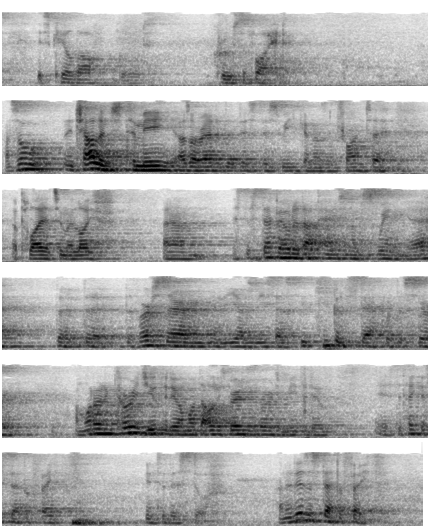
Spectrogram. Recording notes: Recorded live in Liberty Church on 21 May 2023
